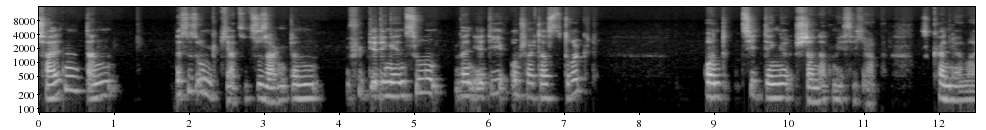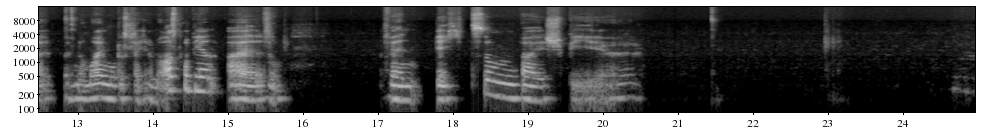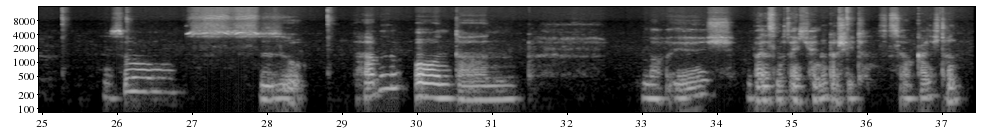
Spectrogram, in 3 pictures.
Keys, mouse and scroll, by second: 12.8 click, 21.4-25.4 drag, 26.0-28.9 drag, 35.5 shift+click.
